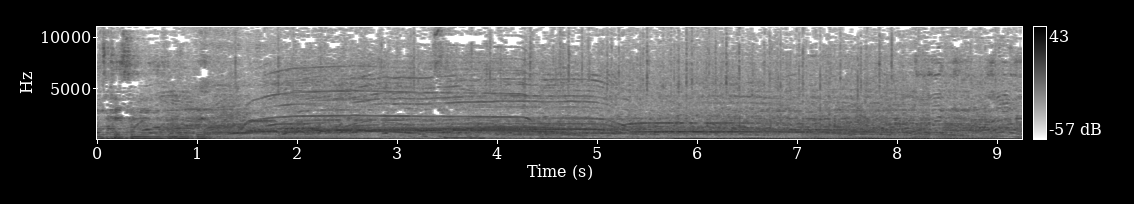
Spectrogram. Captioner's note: applause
